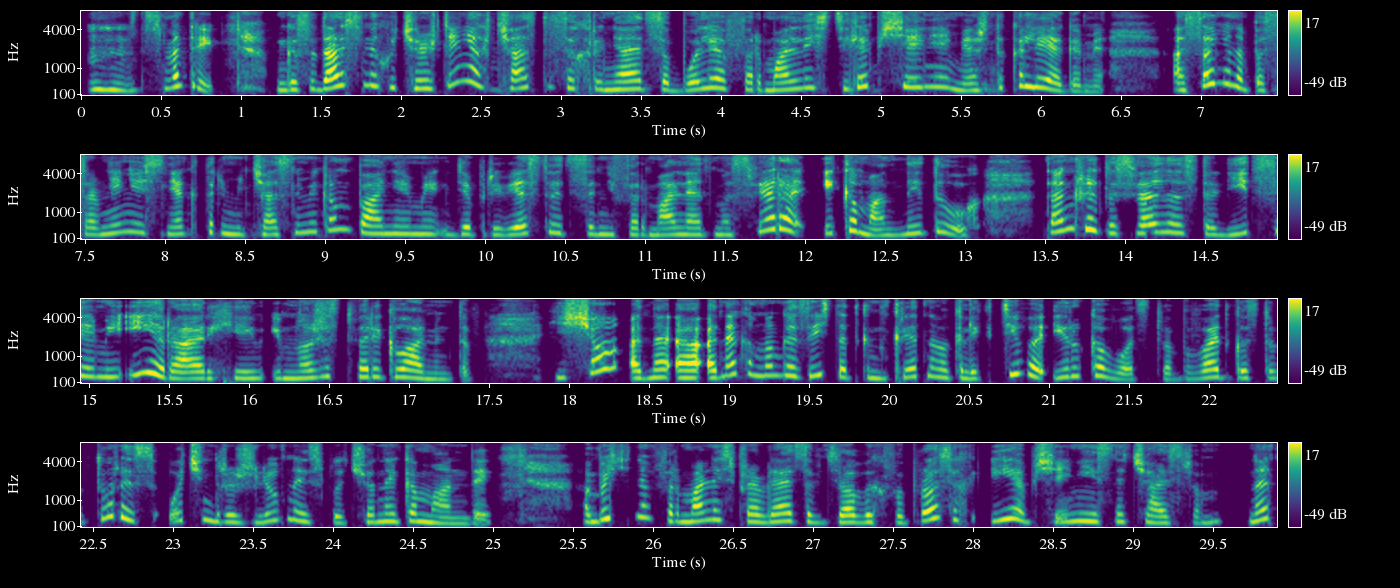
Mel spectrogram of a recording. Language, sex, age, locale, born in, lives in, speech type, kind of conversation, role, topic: Russian, female, 25-29, ru-RU, Ukraine, United States, read, expert-assistant, expert, Чем отличается работа в государственной структуре от работы в частной компании?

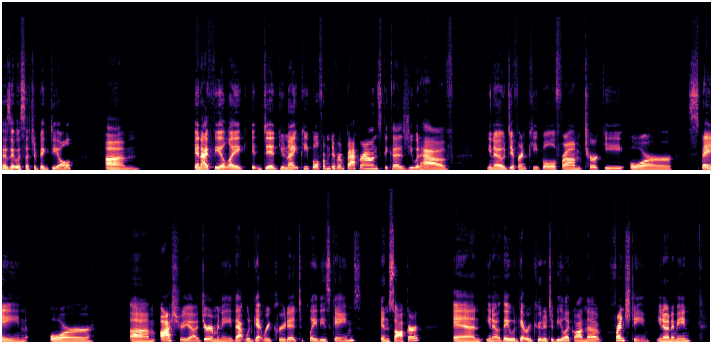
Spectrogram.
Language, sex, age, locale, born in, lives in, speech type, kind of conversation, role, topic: English, female, 45-49, en-US, United States, United States, conversation, podcast, host, What role do sports play in building connections between people from diverse backgrounds?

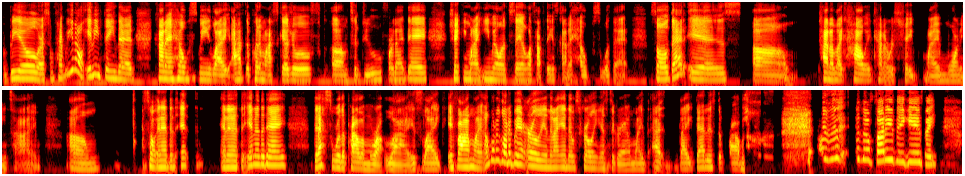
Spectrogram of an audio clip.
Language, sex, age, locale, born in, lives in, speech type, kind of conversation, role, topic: English, female, 35-39, en-US, United States, United States, conversation, podcast, guest, In what ways has technology transformed the way we live and manage our daily lives?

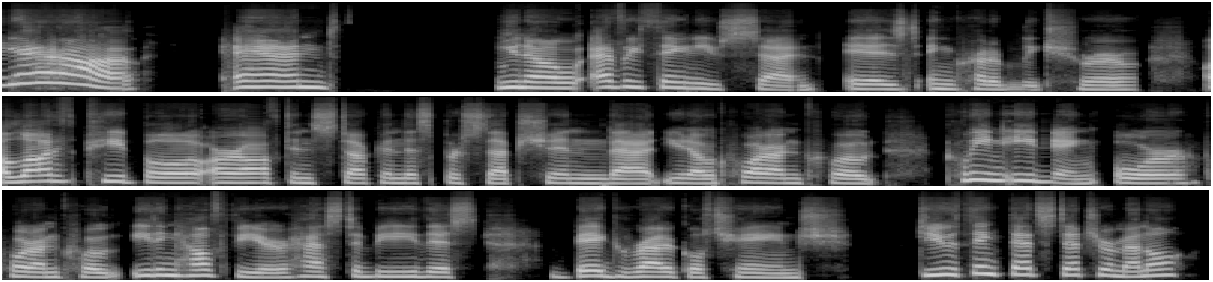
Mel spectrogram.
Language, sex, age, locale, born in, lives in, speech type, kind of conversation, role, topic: English, other, 20-24, en-US, United States, United States, conversation, podcast, host, What are some realistic ways to make healthy eating feel manageable and sustainable?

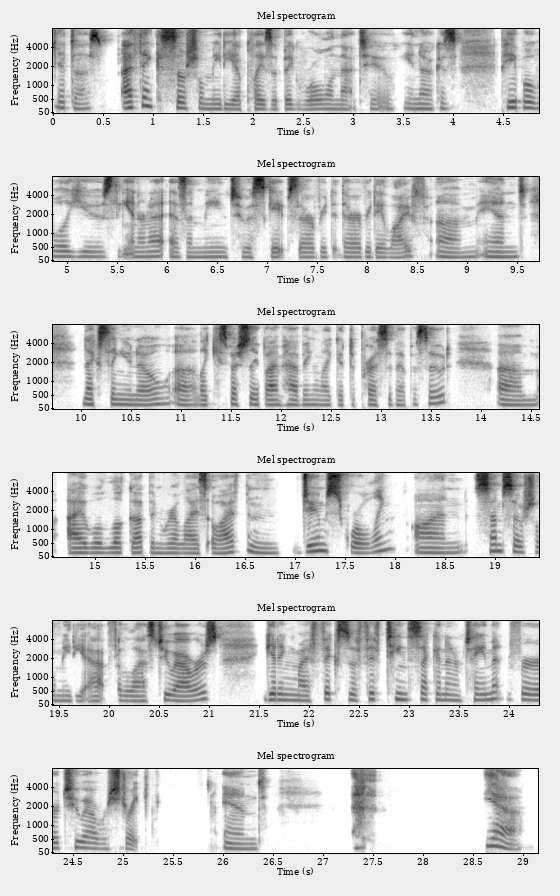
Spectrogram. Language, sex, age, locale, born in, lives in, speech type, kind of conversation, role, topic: English, female, 30-34, en-US, United States, United States, conversation, podcast, host, What are some ways people can tell when it's time to seek support for their mental health?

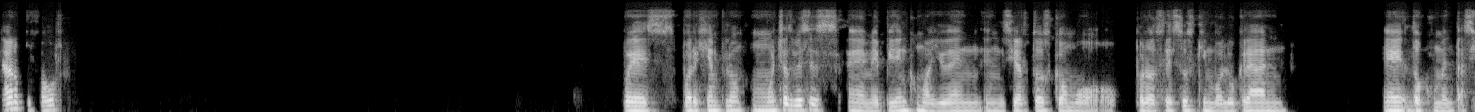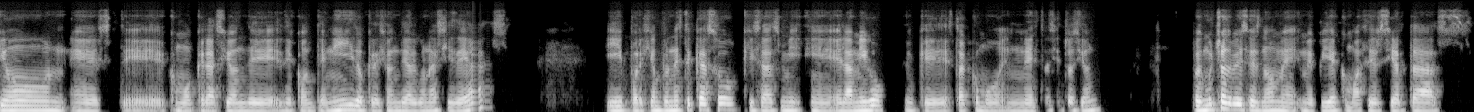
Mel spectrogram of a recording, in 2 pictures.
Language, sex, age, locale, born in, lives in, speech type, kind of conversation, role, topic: Spanish, male, 25-29, es-MX, Mexico, Mexico, conversation, advice, user, ¿Cómo puedo aprender a decir que no sin sentirme mal?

